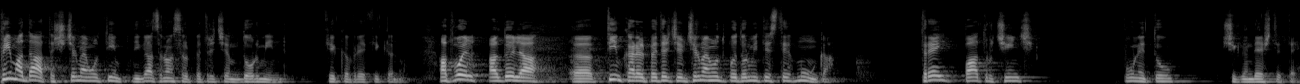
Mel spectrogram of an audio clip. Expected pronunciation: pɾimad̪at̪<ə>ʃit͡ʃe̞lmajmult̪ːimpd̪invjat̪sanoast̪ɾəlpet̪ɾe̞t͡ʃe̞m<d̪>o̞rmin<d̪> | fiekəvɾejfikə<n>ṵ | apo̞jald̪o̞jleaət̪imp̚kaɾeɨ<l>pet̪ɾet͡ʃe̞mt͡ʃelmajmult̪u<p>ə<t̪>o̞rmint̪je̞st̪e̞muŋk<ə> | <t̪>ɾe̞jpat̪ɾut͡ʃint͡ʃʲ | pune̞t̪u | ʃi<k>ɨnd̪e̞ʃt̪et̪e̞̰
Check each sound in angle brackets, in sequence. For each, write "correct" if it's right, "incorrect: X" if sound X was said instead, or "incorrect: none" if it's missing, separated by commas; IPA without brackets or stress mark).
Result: correct, correct, correct, correct, correct, correct, incorrect: d̪, incorrect: a, correct, incorrect: ɡ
